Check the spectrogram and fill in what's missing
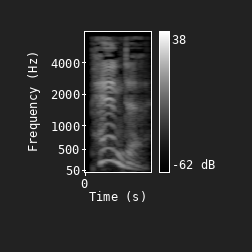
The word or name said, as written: panda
